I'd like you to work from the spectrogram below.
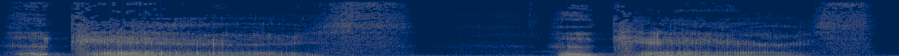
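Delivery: low, rasping whispered demon voice; low, voiceless demonic rasp. Retold or imitated. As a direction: growl it out like a possessing spirit. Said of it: "And this voice said".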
